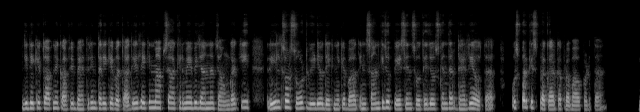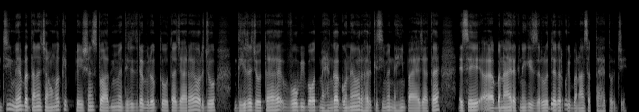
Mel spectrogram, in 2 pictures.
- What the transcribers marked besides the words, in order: in English: "रील्स"; in English: "शॉर्ट"; in English: "पेशेंस"; in English: "पेशेंस"
- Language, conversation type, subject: Hindi, podcast, रात में फोन इस्तेमाल करने से आपकी नींद और मूड पर क्या असर पड़ता है?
